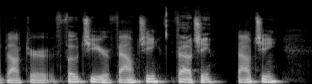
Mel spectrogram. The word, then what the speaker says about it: Fauci: And as far as we know, with how do you pronounce his name, Dr. Fauci or Fauci? Fauci.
